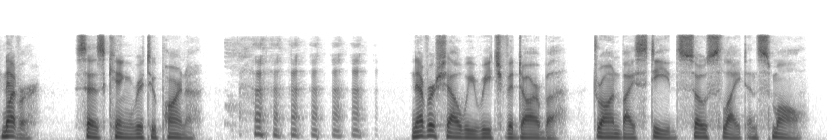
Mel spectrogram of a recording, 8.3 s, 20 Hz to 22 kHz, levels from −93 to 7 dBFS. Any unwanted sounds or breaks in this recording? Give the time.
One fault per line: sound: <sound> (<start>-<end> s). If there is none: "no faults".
sound: laugh (2.2-3.8 s)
